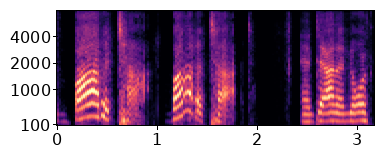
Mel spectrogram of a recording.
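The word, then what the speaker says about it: Botetourt: best Barbara Vines little has corrected my my pronunciation for I called it bod tort because it looked like court but Barbara corrected me she's one of the Premier Virginia researchers and she says no Barbara it's batat batat and down in North Carolina jool and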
